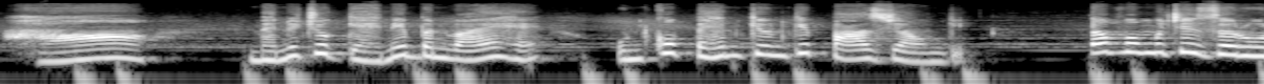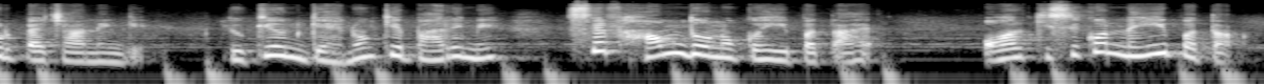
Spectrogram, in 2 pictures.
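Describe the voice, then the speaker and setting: A remorseful ghost wife played by a woman storyteller in a cartoon moral tale. The voice is high and unhurried, earnest and pleading, with anxious politeness over a clear music bed. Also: expressive, a bit bright. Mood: sorrowful, resolved.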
